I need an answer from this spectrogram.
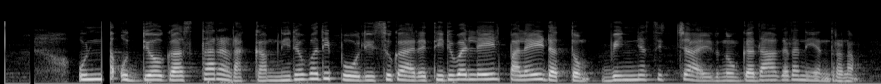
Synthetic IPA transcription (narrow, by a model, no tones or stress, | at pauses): unːɐʔud̪jo̞ːɡɐst̪ʰɐrɐɽɐkːɐmniɾɐʋɐðipo̞ːliːsuɣaːɾet̪iɾuʋɐlːɐjilpɐlɐjiɽɐt̪ːumʋiɲːɐsit͡ɕːaːjiɾunːuɡɐd̪aːɡɐðɐnijɐnd̪ɾrɐɳɐm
